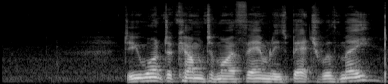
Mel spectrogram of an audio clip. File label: do you want to come to, kiwi english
